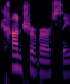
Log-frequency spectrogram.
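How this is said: It is said with a North American pronunciation. The speaker calls it right. "this World Cup is in North America, so I feel like if if you say that word, you have to say it controversy"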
